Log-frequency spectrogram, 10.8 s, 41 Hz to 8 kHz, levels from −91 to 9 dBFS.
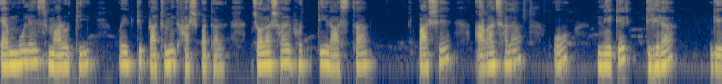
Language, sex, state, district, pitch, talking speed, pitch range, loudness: Bengali, male, West Bengal, Dakshin Dinajpur, 145 Hz, 90 wpm, 135-160 Hz, -19 LUFS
